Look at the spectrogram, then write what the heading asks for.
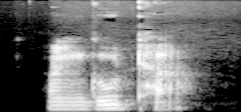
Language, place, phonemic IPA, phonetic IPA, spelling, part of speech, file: Hindi, Delhi, /əŋ.ɡuː.ʈʰɑː/, [ɐ̃ŋ.ɡuː.ʈʰäː], अंगूठा, noun, LL-Q1568 (hin)-अंगूठा.wav
- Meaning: 1. thumb 2. the big toe, hallux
